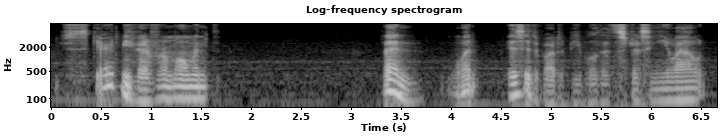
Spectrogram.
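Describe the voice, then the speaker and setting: A caring talent manager played by a man in an intimate audio roleplay, with a gravelly, husky voice. He coaxes and gently teases, his intonation rising and falling freely. The amateur recording is low in quality. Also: very animated, normal speed, heavily acted. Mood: teasing, probing. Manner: coaxing, gently teasing. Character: caring, teasing male talent manager soothing a troubled actor. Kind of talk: scripted audio roleplay, one-sided intimate conversation.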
